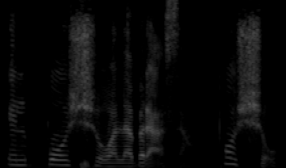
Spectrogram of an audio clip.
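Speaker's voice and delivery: "pollo" with the ll as sh; "pollo" said as "posho". Retold or imitated. Teacher imitating another regional speaker, "pollo" with sh. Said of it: "Y otro dice".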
